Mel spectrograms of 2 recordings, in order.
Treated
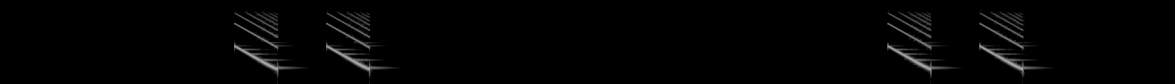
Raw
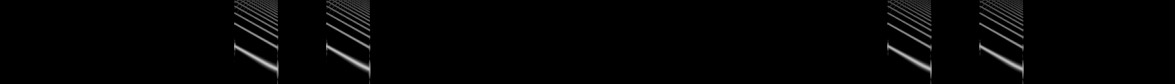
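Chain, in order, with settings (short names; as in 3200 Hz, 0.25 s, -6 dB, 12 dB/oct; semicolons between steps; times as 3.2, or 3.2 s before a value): limiter -25 dBFS, peak gain reduction 8.5 dB; de-hum 388.5 Hz, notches 7; AAC 64 kbps 24000 Hz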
